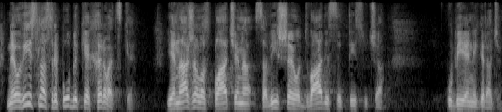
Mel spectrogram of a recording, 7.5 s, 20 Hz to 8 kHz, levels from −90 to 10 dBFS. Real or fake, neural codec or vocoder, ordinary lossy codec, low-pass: real; none; none; 7.2 kHz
